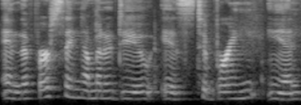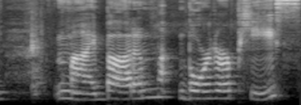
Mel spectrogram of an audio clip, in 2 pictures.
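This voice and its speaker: A woman at medium pitch with fairly even intonation and a very slow pace, over noticeable background noise. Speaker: crafting channel host. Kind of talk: tutorial.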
